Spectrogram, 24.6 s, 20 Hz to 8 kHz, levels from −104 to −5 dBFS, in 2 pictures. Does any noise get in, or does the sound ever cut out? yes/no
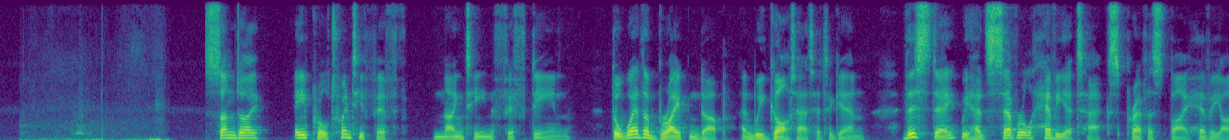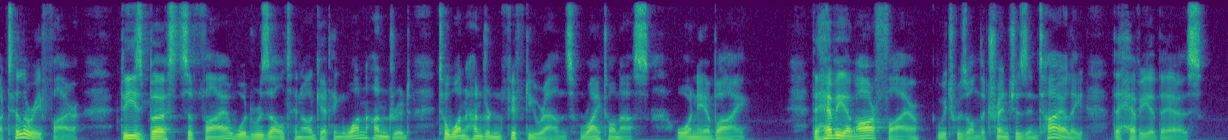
yes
